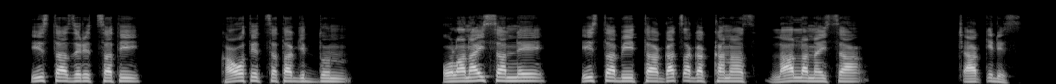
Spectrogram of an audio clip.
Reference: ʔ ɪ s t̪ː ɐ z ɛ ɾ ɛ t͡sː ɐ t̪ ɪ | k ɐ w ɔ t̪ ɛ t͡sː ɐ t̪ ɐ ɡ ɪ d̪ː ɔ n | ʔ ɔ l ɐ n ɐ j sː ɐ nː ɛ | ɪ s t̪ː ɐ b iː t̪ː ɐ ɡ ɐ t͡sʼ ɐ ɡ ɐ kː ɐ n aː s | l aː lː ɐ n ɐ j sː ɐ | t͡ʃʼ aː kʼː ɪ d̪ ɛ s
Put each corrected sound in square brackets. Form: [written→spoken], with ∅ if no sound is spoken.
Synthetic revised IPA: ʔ ɪ s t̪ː ɐ z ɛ ɾ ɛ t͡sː ɐ t̪ ɪ | k ɐ w ɔ t̪ ɛ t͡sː ɐ t̪ ɐ ɡ ɪ d̪ː ɔ n | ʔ ɔ l ɐ n ɐ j sː ɐ nː ɛ | ɪ s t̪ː ɐ b iː t̪ː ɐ ɡ ɐ t͡sʼ ɐ ɡ ɐ kː ɐ n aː s | l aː lː ɐ n ɐ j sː ɐ | t͡ʃʼ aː kʼː ɪ d̪ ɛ s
